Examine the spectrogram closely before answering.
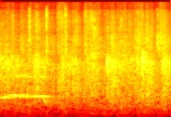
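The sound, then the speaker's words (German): Audience applause for the people seated on stage at a live role-play event: dense, steady clapping that holds an even loudness for the whole stretch. “Das war quasi jetzt der Applaus für euch außerhalb der Rolle.”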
